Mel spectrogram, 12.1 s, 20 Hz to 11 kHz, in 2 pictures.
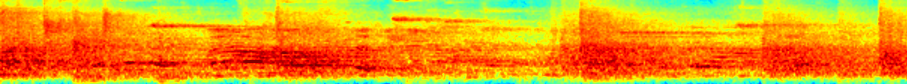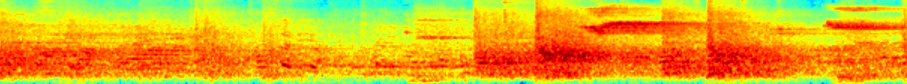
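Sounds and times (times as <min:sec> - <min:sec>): squash ball struck by rackets: 0:09.2 - 0:11.9.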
